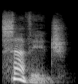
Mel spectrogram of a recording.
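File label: "savage", English, British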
